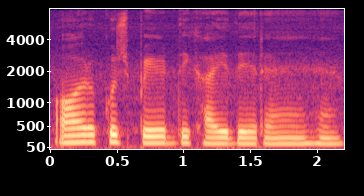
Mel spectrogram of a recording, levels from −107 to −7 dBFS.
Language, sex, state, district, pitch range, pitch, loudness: Hindi, male, Chhattisgarh, Raipur, 125-145 Hz, 130 Hz, -16 LUFS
